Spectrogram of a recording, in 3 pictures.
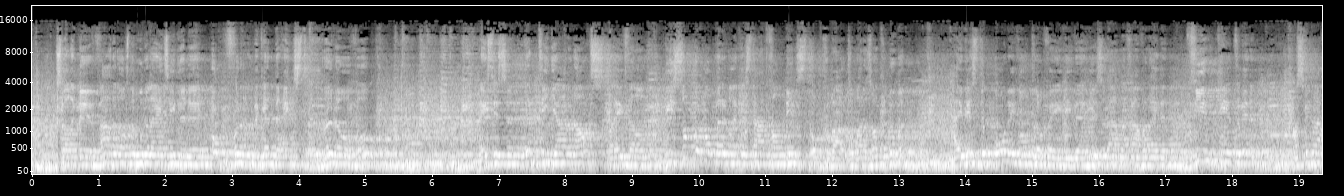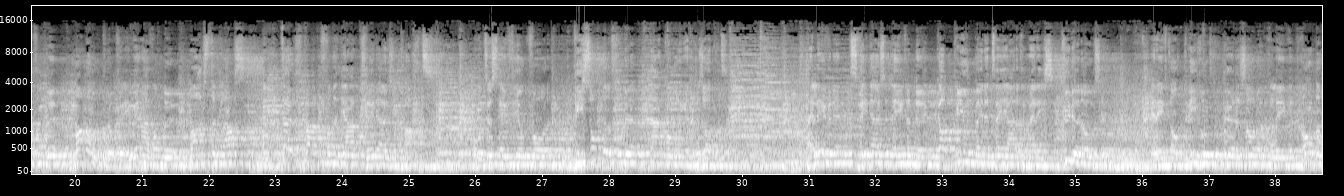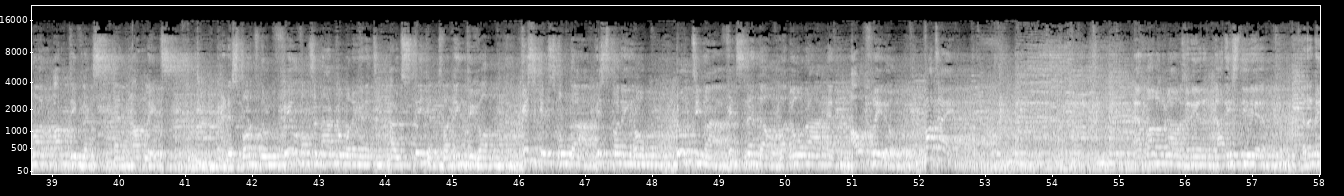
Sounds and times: Speech: 0.0 - 5.7, 6.5 - 29.9, 31.0 - 53.0, 55.2 - 58.0
Music: 0.0 - 58.0.

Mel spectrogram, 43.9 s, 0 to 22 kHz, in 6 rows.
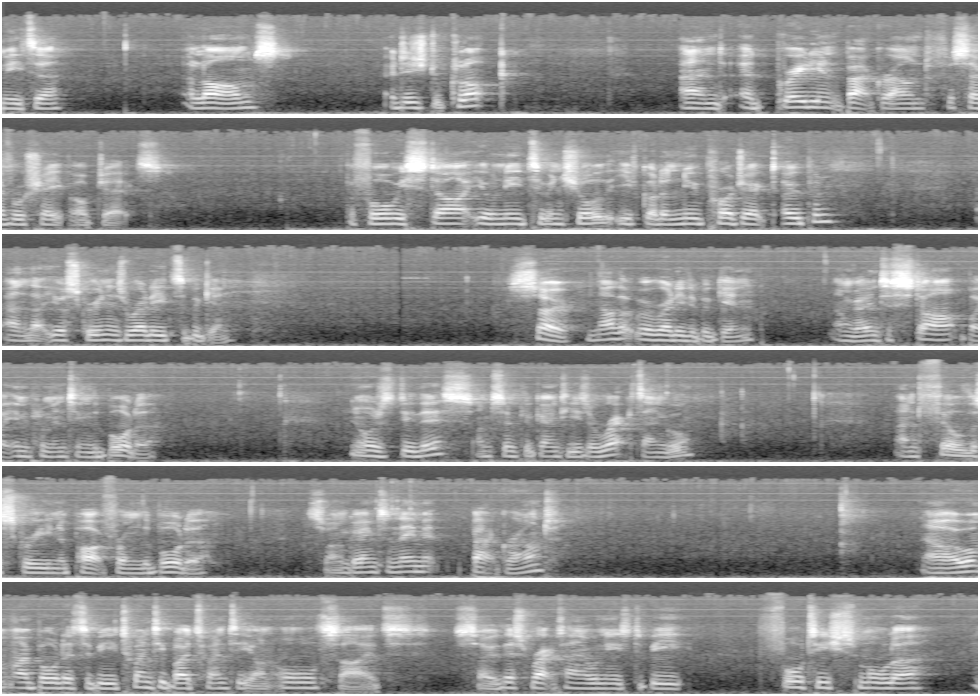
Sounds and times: Speech: 0.0 - 0.5, 1.4 - 2.2, 2.9 - 3.9, 5.1 - 8.6, 9.9 - 13.7, 14.6 - 16.4, 18.4 - 23.2, 24.6 - 27.2, 28.6 - 30.9, 31.6 - 33.6, 36.2 - 43.9.

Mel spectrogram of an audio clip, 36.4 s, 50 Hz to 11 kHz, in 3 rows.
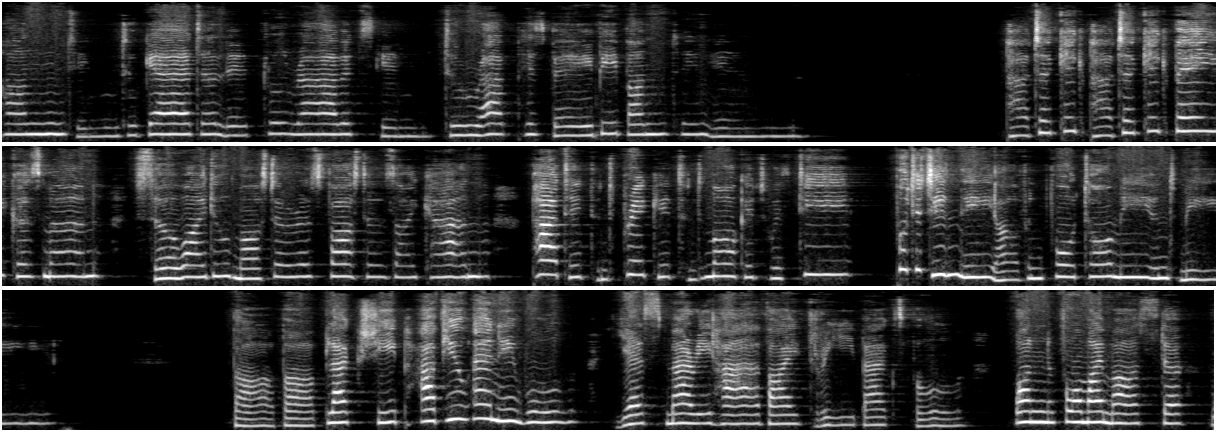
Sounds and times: Vocal music: 0.0 - 8.0, 10.0 - 25.0, 26.6 - 36.4.

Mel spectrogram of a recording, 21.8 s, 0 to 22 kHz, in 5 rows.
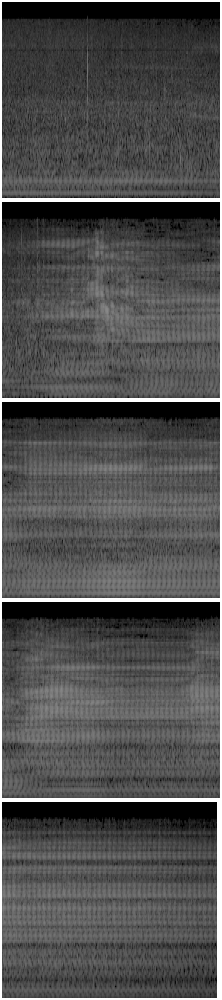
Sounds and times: Inside, small room: 0.0 - 21.7.

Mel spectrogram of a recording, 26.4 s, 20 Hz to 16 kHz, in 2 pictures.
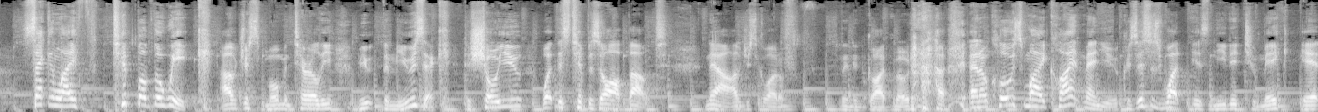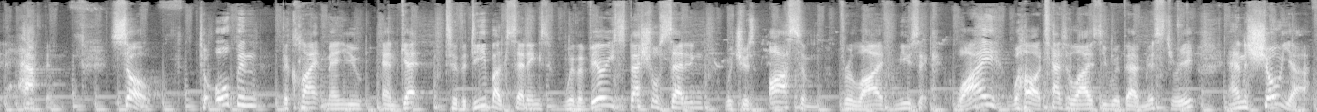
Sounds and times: Music: 0.0 - 26.3
Speech: 0.2 - 9.1, 9.7 - 26.3.

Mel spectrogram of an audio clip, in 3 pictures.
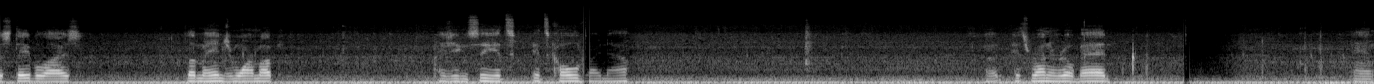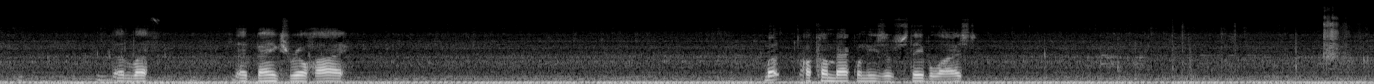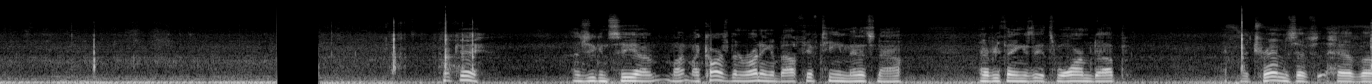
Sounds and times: Car: 0.0 - 41.2.

